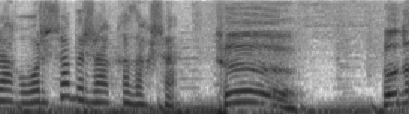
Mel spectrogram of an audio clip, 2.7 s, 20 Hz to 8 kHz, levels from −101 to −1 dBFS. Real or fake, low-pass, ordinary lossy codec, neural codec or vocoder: real; none; none; none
